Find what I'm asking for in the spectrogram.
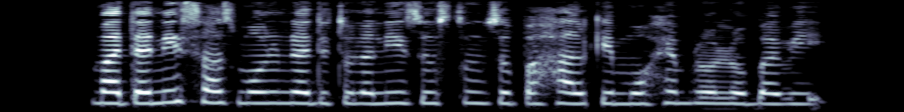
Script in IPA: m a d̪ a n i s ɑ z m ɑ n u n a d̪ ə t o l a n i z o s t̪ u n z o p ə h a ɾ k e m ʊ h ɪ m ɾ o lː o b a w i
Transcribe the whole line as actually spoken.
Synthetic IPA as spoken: m a d̪ a n i s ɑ z m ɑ n u n a d̪ ə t o l a n i z o s t̪ u n z o p ə h a l k e m ʊ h ɪ m ɾ o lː o b a w i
